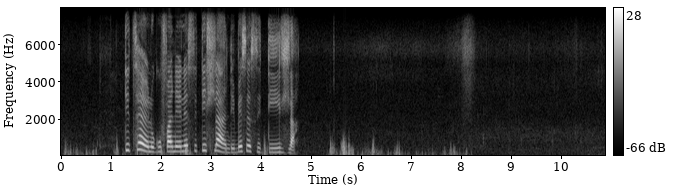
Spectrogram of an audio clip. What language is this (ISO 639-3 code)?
ssw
